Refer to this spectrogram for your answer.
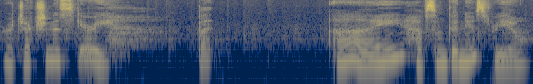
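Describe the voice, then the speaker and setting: In an intimate roleplay audio drama, a woman plays a young rock singer who is playful and teasing. She speaks softly and breathily, often close to a whisper, in a husky medium-pitched voice with a teasing, tender mood.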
